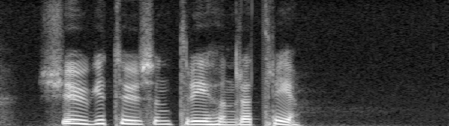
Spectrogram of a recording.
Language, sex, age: Swedish, female, 47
